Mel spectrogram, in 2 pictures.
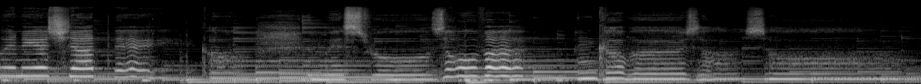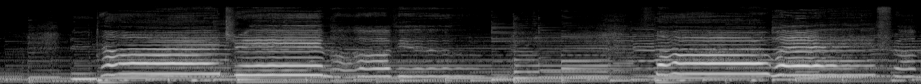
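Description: Slow, gentle contemporary Irish folk music: acoustic guitar under a long-held, wavering melody line, swelling fuller about ten seconds in and again near the end.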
